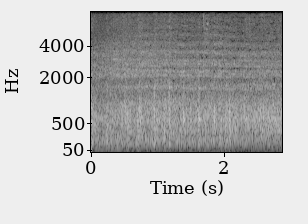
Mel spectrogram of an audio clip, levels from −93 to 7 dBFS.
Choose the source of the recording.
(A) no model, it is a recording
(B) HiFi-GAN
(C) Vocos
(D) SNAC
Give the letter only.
A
